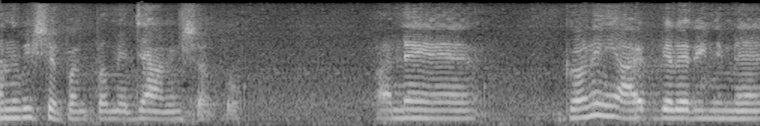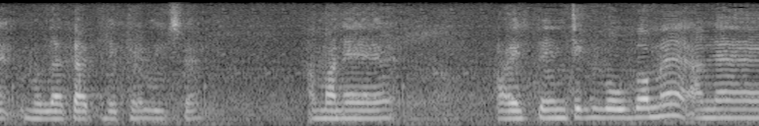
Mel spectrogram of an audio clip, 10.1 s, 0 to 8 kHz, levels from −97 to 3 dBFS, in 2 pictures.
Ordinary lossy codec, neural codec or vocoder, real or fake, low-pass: AAC, 32 kbps; codec, 16 kHz, 1.1 kbps, Voila-Tokenizer; fake; 7.2 kHz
